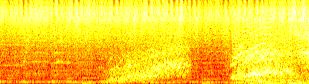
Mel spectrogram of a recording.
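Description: Steady hissing rain from the video game Majora's Mask fills the scene, a constant broadband wash with game sounds swelling and fading over it.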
